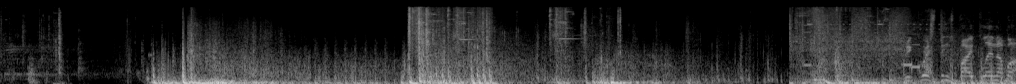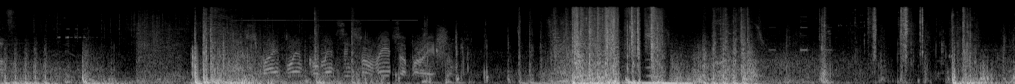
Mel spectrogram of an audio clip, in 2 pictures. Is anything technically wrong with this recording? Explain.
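Yes. At 14.04–14.09 s there is damaged data in a compressed stream: corrupt frames make the decoder lose sync and resynchronise, giving a brief glitch.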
